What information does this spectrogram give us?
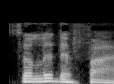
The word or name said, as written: solidify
